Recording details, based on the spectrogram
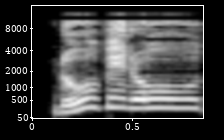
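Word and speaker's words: Lovullo: の監督を務める発音指示によるとロウベローとなっている愛称は去る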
